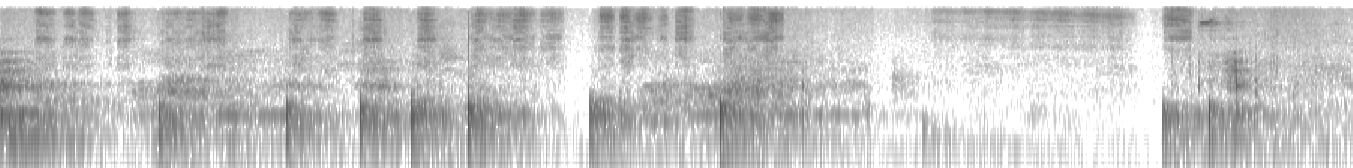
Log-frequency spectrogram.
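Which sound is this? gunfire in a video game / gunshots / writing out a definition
writing out a definition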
